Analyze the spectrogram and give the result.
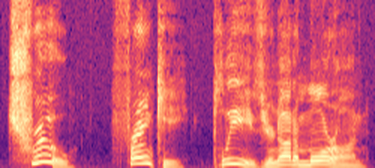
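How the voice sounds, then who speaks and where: A man voicing a sharp-tongued, sarcastic adult sister, needling and scornful, in an audiobook. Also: medium pitch, very animated, a little slow, no room sound, clean studio sound.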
